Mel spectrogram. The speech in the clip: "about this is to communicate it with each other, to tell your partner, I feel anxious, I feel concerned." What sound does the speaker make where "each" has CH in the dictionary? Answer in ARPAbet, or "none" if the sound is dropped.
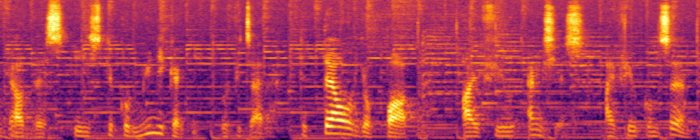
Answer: S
